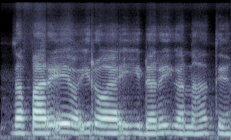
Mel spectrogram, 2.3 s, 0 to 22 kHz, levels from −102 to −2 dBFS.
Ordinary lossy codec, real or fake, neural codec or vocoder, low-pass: none; fake; autoencoder, 48 kHz, 128 numbers a frame, DAC-VAE, trained on Japanese speech; 19.8 kHz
